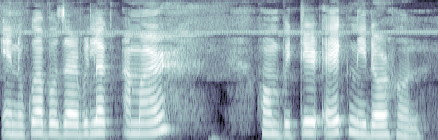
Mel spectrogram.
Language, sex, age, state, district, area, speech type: Assamese, female, 30-45, Assam, Majuli, urban, spontaneous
